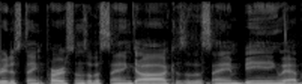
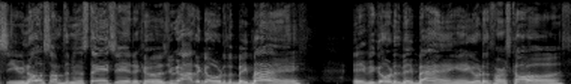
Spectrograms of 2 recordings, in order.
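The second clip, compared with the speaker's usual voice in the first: high, scoffing, derisive mock caricature voice; 8 semitones higher than usual. Imitating how these people sound arguing about the Big Bang: imitating how these people sound. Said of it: "this is literally how these people sound".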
